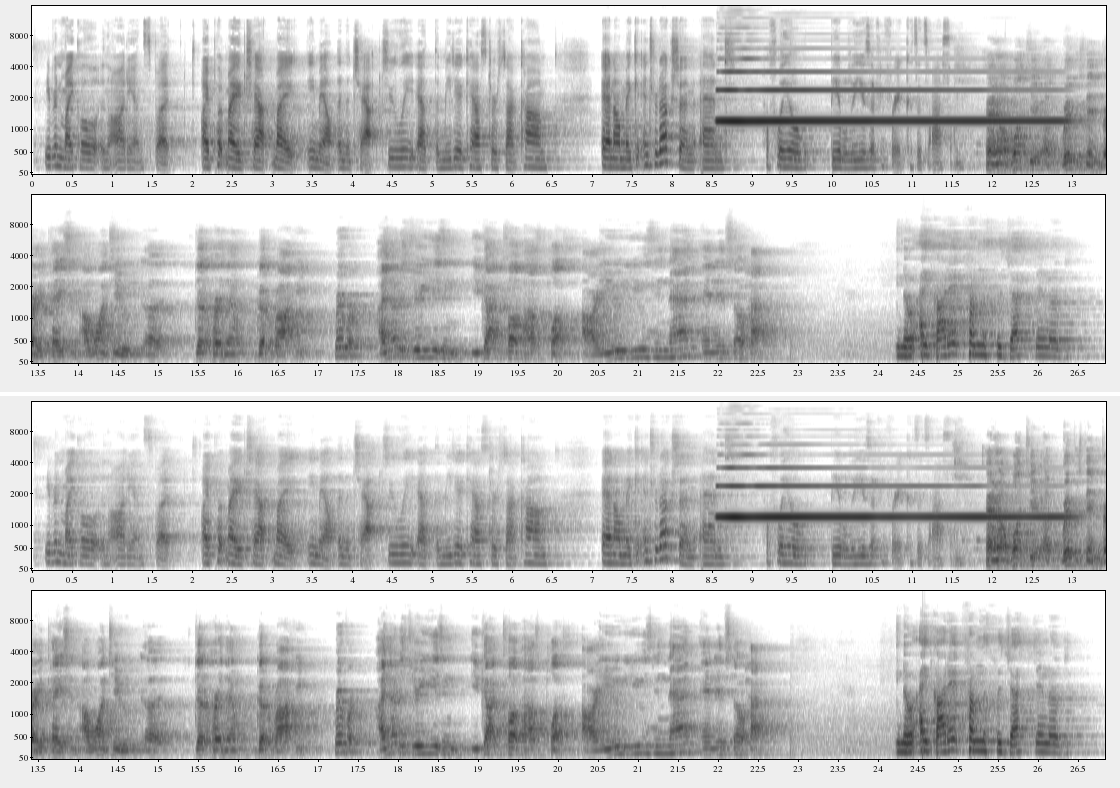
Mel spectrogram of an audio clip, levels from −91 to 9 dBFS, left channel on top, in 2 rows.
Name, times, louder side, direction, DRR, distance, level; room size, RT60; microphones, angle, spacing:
voice 1, 0.2-1.7 2.1-6.4 7.1-8.8 9.2-9.7 10.0-10.9 11.2-11.6, left 4 dB, 65° left, 11 dB, 0.7 m, -29 dB
Wind instrument woodwind instrument, 8.5-13.0, left 1 dB, 15° left, 0.3 m, -16 dB
voice 2, 11.5-15.1 15.5-16.9 17.2-22.6, right 2 dB, 65° right, 2 dB, 1.8 m, -28 dB
voice 3, 24.2-26.4, right 3 dB, 45° right, 6 dB, 0.5 m, -23 dB
24.5 x 9.4 x 4.4 m, 1.4 s
head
